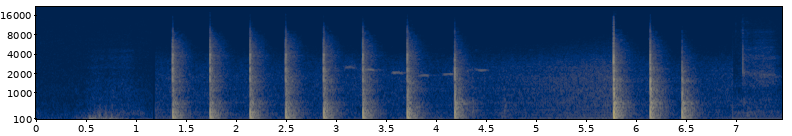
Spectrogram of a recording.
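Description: Hammer blows drive nails into wood while assembling a piggy bank: a steady run of about nine sharp, loud strikes, a short pause, then three more, close by with no talking.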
